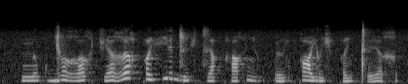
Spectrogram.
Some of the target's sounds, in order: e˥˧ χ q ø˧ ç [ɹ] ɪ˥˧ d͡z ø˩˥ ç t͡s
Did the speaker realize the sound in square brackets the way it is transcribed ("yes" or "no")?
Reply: no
